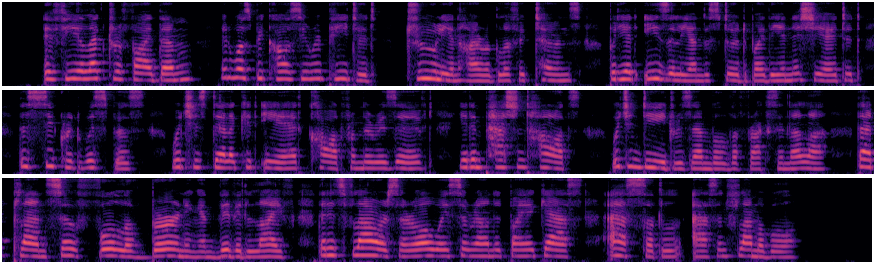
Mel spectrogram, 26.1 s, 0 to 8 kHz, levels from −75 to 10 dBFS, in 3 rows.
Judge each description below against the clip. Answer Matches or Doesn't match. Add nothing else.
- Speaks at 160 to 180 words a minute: Doesn't match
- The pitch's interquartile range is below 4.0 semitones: Matches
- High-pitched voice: Matches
